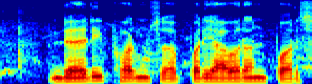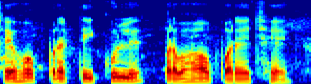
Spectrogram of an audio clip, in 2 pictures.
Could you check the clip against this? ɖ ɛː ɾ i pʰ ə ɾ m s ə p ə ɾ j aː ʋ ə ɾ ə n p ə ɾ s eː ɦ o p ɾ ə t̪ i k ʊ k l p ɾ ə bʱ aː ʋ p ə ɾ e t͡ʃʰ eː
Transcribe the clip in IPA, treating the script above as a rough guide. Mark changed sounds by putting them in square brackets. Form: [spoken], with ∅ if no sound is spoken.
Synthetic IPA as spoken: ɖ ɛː ɾ i pʰ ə ɾ m s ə p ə ɾ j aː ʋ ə ɾ ə n p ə ɾ s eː ɦ o p ɾ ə t̪ i k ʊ [∅] l p ɾ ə bʱ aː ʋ p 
